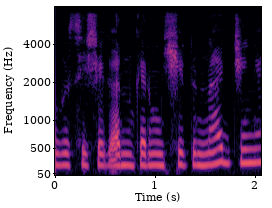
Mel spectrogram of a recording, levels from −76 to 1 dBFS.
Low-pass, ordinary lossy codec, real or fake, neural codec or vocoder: 7.2 kHz; MP3, 64 kbps; real; none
